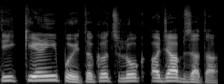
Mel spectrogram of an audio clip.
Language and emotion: Goan Konkani, neutral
